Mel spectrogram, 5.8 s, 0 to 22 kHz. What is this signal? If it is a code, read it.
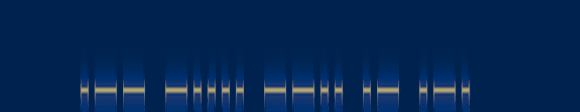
Morse code, heard as a keyed tone, about 17 wpm, 700 Hz. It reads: W6ZAR
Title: USA Call Signs - 5 Characters - Repeated 2x - 17wpm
